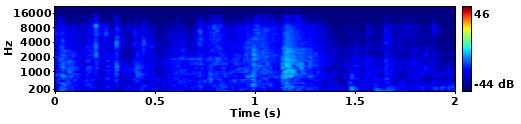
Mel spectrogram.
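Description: A shopping bag rustling and crinkling as a hand rummages through it, with irregular small crackles.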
